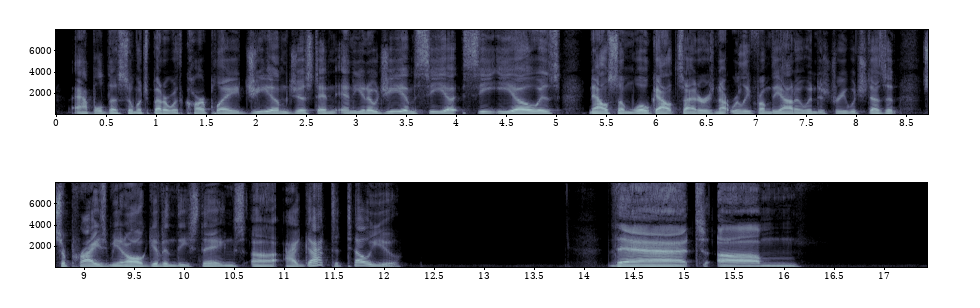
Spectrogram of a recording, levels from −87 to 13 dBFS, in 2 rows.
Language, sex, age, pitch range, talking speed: English, male, 40-59, 95-130 Hz, 150 wpm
